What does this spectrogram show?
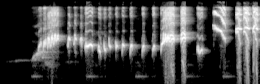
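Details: Orange-headed thrush from Indonesia, a nonstop singer used as a master song for training young birds; a rising whistled slide, then rapid repeated high chirps and scratchy buzzy bursts, loud and fast throughout.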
